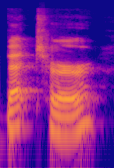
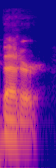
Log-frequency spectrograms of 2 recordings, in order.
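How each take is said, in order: First: The middle T is a clear, crisp T. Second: The middle T sounds like a soft D. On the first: "like you might hear more in British English" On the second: "I just say better, which sounds more like a D"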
